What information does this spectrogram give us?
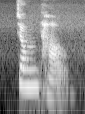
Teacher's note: Tao is a lower tone and the zhong, of course, is high.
